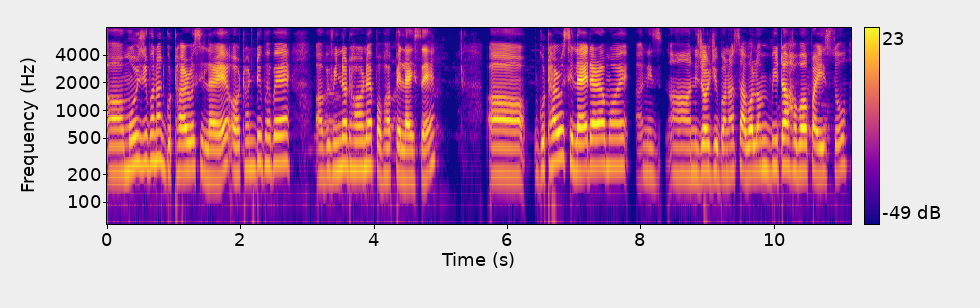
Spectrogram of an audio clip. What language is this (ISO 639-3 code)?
asm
